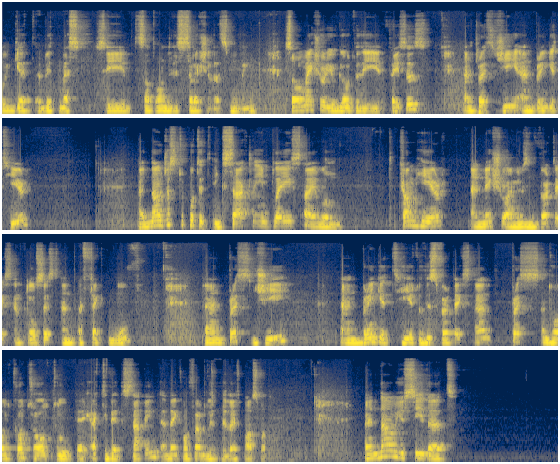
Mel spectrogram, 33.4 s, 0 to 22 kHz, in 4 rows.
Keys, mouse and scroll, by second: 4.9 click, 10.2 middle click, 10.8 middle click, 11.8 middle click, 12.6 click, 15.2-18.4 drag, 29.5 middle click, 30.6 click, 31.1 click.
